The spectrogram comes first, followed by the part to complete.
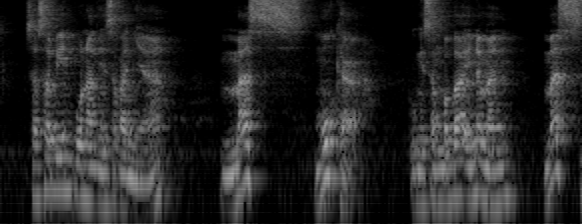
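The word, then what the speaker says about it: مَا اسْمُكَ: po natin sa kanya, mas muka. Kung isang babae naman, mas muki. Ang nakasanayan po natin ay sinasabi nating ma ismuka, ma ismuki. At iyan po ay mali.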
